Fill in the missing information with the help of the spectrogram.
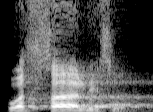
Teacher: Maka cara membacanya bukan dibaca hamzahnya, akan tetapi hamzahnya ditiadakan ketika disambung dengan atau diawali dengan huruf-huruf yang lain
